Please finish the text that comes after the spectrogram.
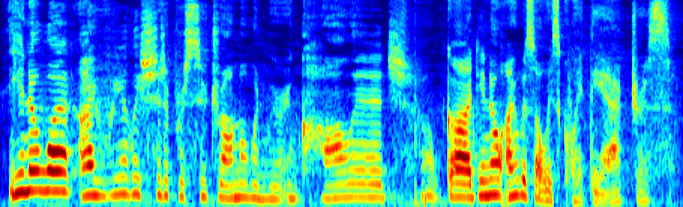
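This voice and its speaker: A woman's voice: medium pitch, animated, normal speed, a little hiss or hum, close to an everyday voice. A woman playing a wry, bitter divorced old friend in a script table read, sardonic, drawling and teasing.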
